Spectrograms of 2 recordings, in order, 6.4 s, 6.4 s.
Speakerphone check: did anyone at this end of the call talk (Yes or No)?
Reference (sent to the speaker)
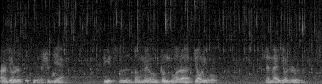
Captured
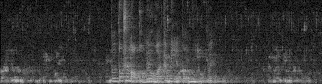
Yes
